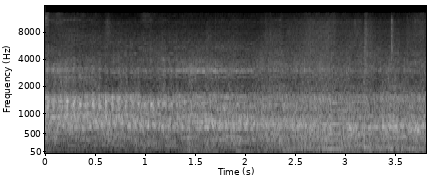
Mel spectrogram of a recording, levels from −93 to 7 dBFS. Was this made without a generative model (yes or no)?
no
